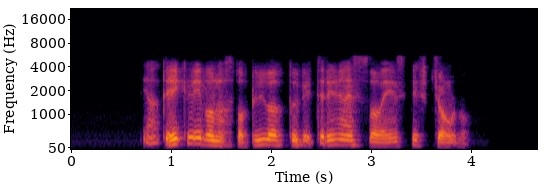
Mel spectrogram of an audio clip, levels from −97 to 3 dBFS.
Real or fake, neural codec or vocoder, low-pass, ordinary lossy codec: fake; codec, 16 kHz, 1 kbps, FunCodec, trained on LibriTTS, 50 frames a second; 5.4 kHz; none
